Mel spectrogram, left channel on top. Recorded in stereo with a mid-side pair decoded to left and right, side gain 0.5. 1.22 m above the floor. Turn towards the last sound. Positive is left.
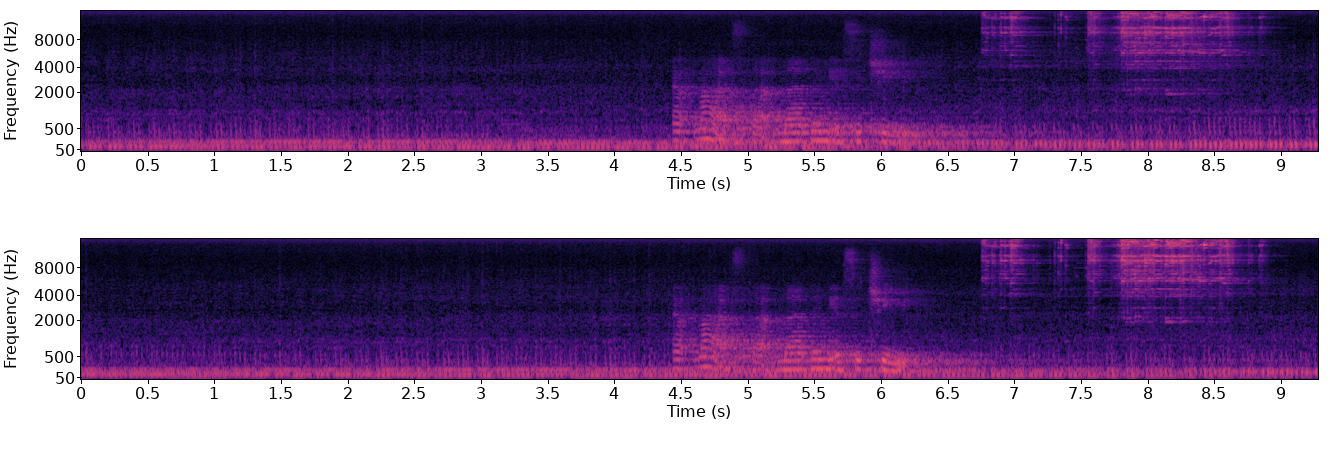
turn(degrees=-30)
